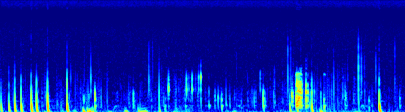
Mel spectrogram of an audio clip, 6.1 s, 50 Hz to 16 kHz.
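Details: Stomach growling recorded at 1:30 a.m. after eating too much udon at 19:30; the owner suspects a reaction to gluten. Rapid bubbling, gurgling, squelching bowel sounds come in irregular bursts, with a louder rolling gurgle near the end.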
